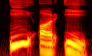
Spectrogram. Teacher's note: वहीं इ और इ ये तालु से आते हैं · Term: तालव्य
